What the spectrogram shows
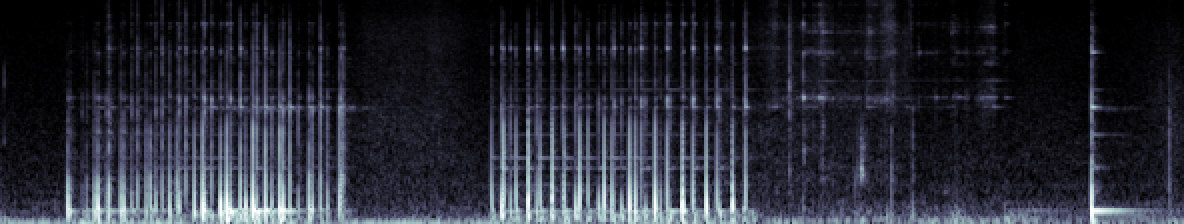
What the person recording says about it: Incandescent Lightbulb Tapping (Glass tapping and vibrations)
